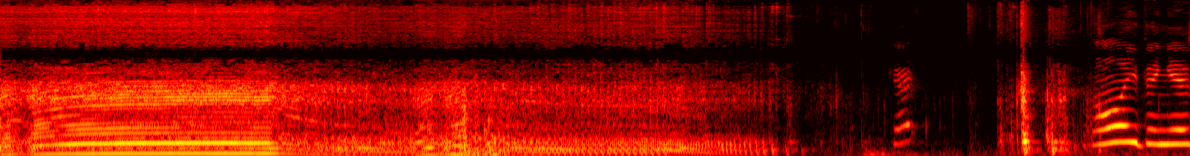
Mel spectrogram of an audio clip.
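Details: Troy-Bilt Jet Technology two-stroke blower after carb clean, new fuel lines, gas leak addressed, tune-up: revs up, holds steady buzz, throttles down unevenly with slight roughness; owner says tank slop may still affect running.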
